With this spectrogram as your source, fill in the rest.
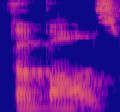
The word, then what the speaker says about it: FTBLs: And that's why, even though our North Star OKR that we really cared about was footballs, which is what we called FTBLs, just because phonetically it was easier.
